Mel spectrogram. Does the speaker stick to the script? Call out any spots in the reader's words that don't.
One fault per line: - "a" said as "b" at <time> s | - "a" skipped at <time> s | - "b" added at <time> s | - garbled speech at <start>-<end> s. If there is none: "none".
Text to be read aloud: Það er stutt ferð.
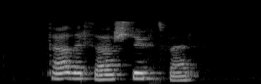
- "það" added at 0.9 s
